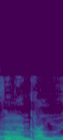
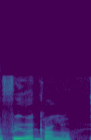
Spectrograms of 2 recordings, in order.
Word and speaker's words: Frida Kahlo: How do you think I pronounced her name wrong? My bad. – Frida Kahlo. Yeah, Frida Kahlo.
